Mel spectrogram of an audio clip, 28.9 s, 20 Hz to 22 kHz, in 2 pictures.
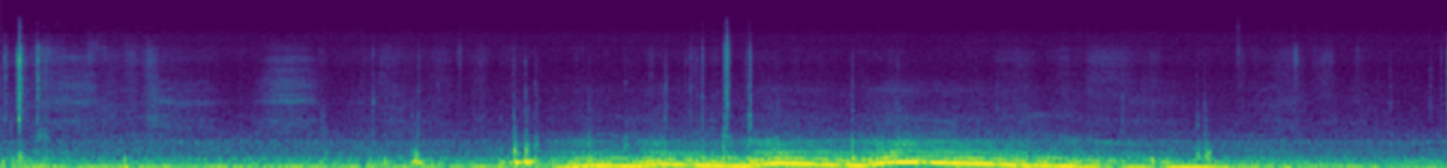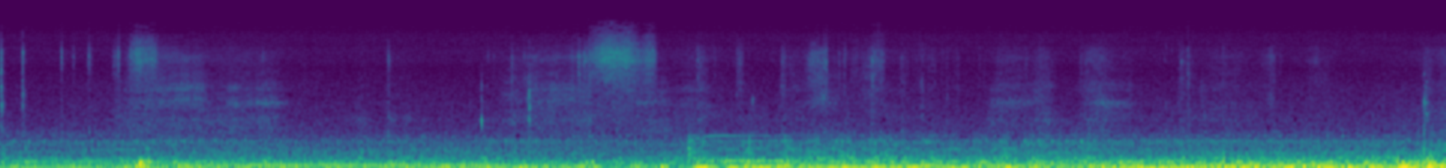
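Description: Kia XCeed's 1.6 CRDi four-cylinder turbodiesel running at a steady idle with the car standing still, heard from inside the cabin. About five seconds in it is revved a few times, its pitch rising and falling, then it settles back to idle about eleven seconds in. A few light clicks come from the cabin.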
